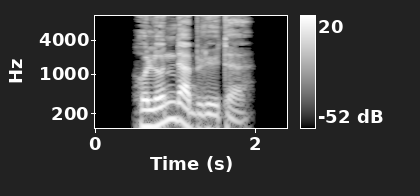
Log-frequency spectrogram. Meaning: second-person singular subjunctive I of bezeugen
- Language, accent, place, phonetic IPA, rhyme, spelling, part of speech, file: German, Germany, Berlin, [bəˈt͡sɔɪ̯ɡəst], -ɔɪ̯ɡəst, bezeugest, verb, De-bezeugest.ogg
